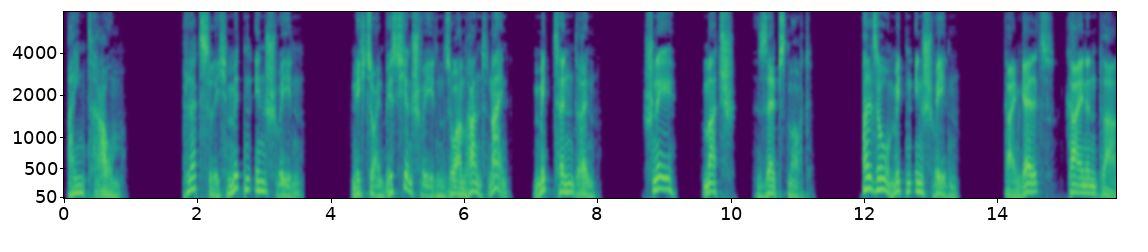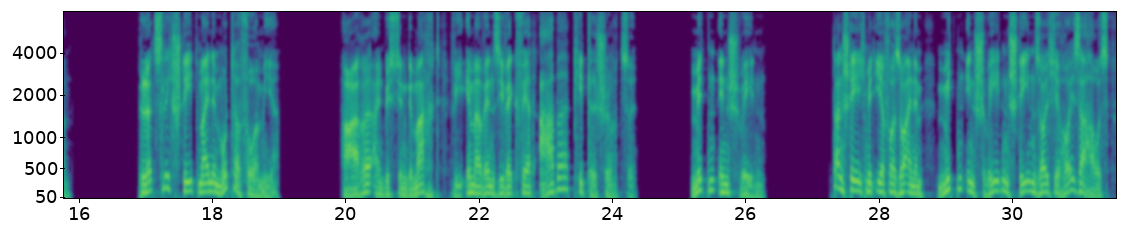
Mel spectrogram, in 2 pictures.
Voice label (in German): Schauspiel Dynamisch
